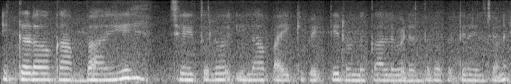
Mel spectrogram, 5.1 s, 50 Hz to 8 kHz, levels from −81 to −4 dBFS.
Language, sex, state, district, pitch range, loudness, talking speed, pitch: Telugu, female, Telangana, Karimnagar, 200-220 Hz, -17 LUFS, 150 wpm, 210 Hz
